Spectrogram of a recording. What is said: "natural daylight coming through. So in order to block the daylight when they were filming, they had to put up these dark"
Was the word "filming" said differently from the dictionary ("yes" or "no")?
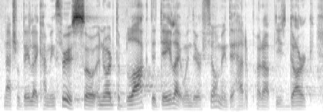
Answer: no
